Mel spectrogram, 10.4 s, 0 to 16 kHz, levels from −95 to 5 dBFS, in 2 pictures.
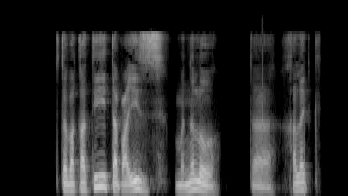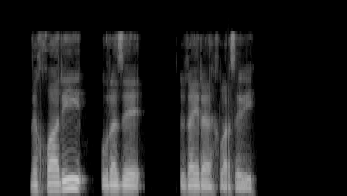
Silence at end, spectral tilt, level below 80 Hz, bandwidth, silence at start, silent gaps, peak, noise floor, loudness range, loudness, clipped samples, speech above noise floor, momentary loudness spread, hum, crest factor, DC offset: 1.45 s; -5.5 dB/octave; -66 dBFS; 8.8 kHz; 0.85 s; 3.39-3.74 s, 4.84-5.67 s, 6.62-6.73 s, 7.41-7.91 s; -10 dBFS; under -90 dBFS; 8 LU; -26 LUFS; under 0.1%; over 64 dB; 14 LU; none; 18 dB; under 0.1%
